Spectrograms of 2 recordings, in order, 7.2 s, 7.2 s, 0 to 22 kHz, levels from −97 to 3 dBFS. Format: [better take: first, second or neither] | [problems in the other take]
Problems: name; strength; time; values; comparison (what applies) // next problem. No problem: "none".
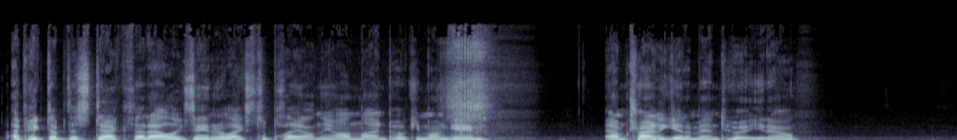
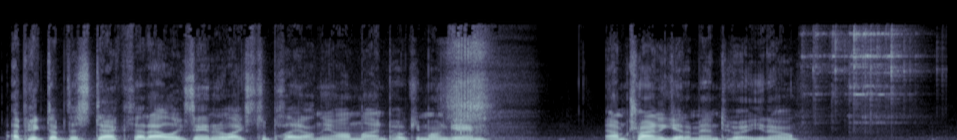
first | jangling keys; faint; at 6 s; peak 10 dB below the speech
